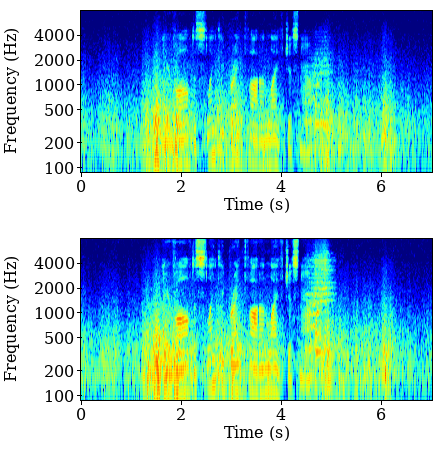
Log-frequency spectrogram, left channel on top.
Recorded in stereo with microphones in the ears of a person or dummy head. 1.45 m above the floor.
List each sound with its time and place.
1.6 s a man speaking: 10° right (ahead or behind)
4.5 s dishes clattering: 80° right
